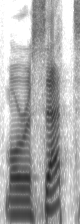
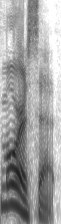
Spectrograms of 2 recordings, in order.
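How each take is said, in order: First: The pitch goes up on the last syllable. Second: The pitch goes down on the last syllable. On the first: The speaker calls it wrong. "You were going up on this set" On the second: The speaker calls it right. "it's a down on the set"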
